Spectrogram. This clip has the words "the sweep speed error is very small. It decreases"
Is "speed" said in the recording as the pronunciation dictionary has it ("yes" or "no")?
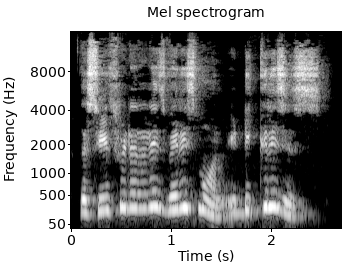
no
